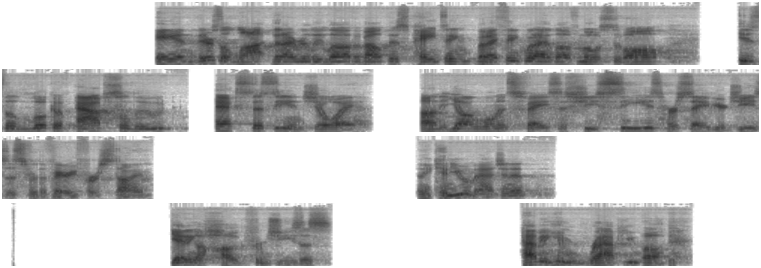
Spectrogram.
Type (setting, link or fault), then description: setting, large echoing room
